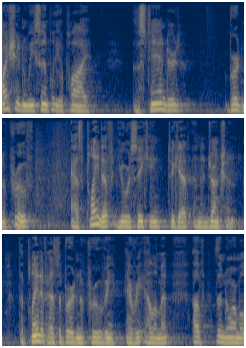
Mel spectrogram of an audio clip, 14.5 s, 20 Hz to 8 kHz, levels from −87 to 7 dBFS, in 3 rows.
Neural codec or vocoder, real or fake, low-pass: none; real; 7.2 kHz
